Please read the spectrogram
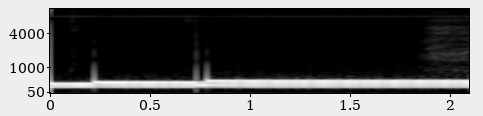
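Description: Pure sine-wave tones from Ableton Live's Wavetable synth held together as a chord. A new, higher tone is added about a quarter second in and again about three-quarters of a second in, each entering with a small click, until five steady tones sound at once.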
